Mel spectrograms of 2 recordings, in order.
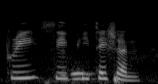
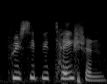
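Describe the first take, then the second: First: It is said slowly, one syllable at a time. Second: It is said fast, syllables joined together.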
